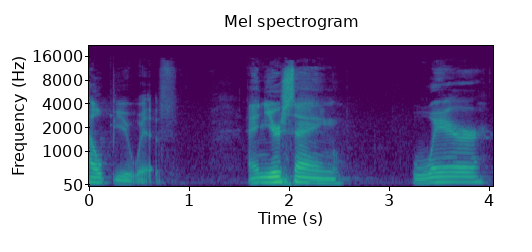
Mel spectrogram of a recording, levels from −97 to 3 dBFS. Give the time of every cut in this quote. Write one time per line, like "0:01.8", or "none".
none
